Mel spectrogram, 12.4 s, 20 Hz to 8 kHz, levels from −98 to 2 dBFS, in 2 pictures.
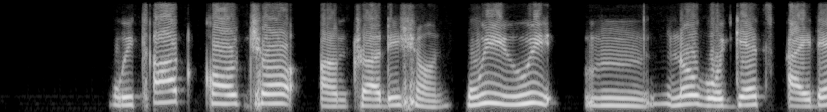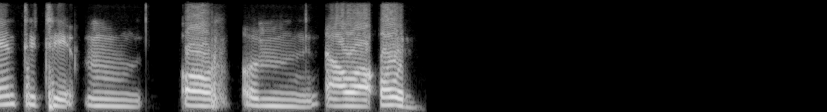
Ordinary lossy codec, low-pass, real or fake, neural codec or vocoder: Opus, 64 kbps; 7.2 kHz; fake; codec, 16 kHz, 8 kbps, FunCodec, trained on Chinese and English, 25 frames a second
